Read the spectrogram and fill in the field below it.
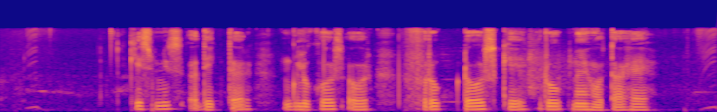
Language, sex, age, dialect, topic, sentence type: Hindi, female, 31-35, Hindustani Malvi Khadi Boli, agriculture, statement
